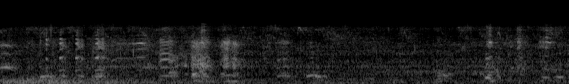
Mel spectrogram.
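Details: White male Kholmogory goose from 2014 on a Bulgarian farm, calling in short, rough nasal honks spaced irregularly over a noisy farmyard background.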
